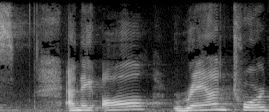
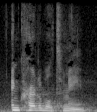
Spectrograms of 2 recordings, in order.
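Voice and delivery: ordinary delivery

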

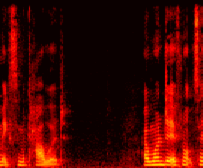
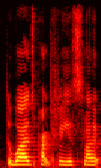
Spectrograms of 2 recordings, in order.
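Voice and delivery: ordinary delivery

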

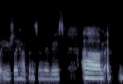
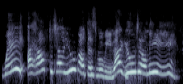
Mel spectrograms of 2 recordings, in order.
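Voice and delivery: much higher and louder, playfully insistent; loud excited protest; 11 semitones higher, 10 dB louder than usual. Real, not acted. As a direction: cut in, pitched way up and loud. Cuts in to take over.

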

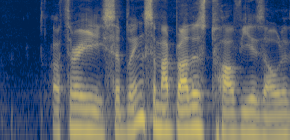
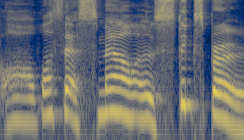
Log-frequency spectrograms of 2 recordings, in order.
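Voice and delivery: put-on high, slow, sneering kid voice; mock the smell like a teasing classmate; mocking schoolkids; 8 semitones higher, 5 dB louder, slower than usual. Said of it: "kids at school being like".

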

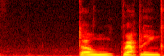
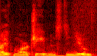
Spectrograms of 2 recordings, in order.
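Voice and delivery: mocking a bratty twelve-year-old, softer; whiny gamer kid; 3 semitones higher, 6 dB quieter than usual. Mocking a twelve-year-old PlayStation gamer bragging to Nia Jax, bratty whine. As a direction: sneer it like a kid gloating over achievements. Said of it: "some fucking twelve-year-old on the PlayStation going".

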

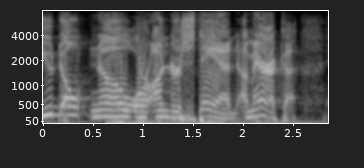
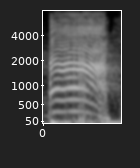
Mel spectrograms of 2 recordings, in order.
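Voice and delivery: high-pitched imitated old man's yell; short crabby yell, mimicked; hammed-up cry of outrage; mock yell; 10 semitones higher, 4 dB louder than usual. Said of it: "Then Stuart starts yelling".

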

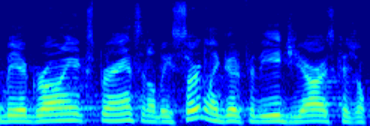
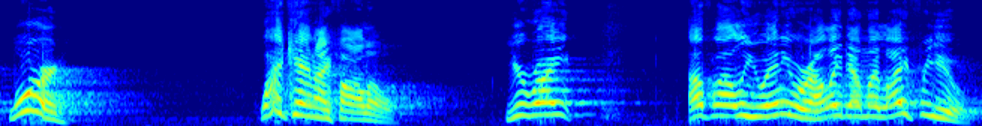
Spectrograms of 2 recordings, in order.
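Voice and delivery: eager Peter; 8 semitones higher, 6 dB louder than usual. Retold or imitated. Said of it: "And then Peter says".

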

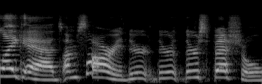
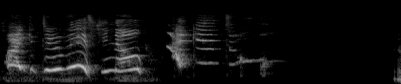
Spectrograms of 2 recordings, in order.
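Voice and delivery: extremely high squeaky falsetto; high trick voice; much slower than usual. Shown as a demonstration. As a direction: show off how high the voice goes. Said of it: "I can make different types of voices".

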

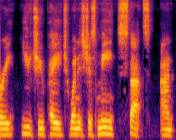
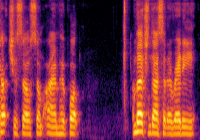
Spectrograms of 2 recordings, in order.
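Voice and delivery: usual speaking voice

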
